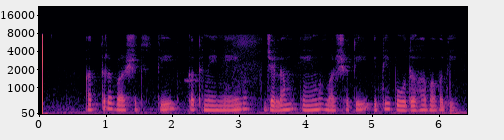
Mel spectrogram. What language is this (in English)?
Sanskrit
